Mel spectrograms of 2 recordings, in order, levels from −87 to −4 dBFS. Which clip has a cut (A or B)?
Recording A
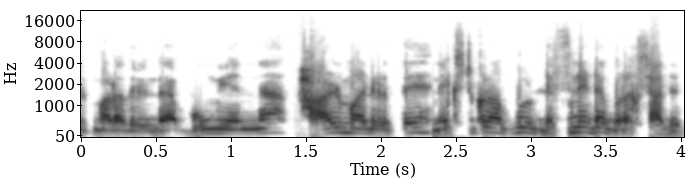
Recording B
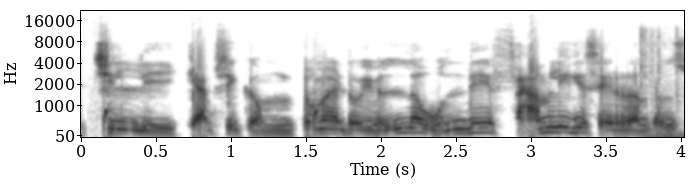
A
